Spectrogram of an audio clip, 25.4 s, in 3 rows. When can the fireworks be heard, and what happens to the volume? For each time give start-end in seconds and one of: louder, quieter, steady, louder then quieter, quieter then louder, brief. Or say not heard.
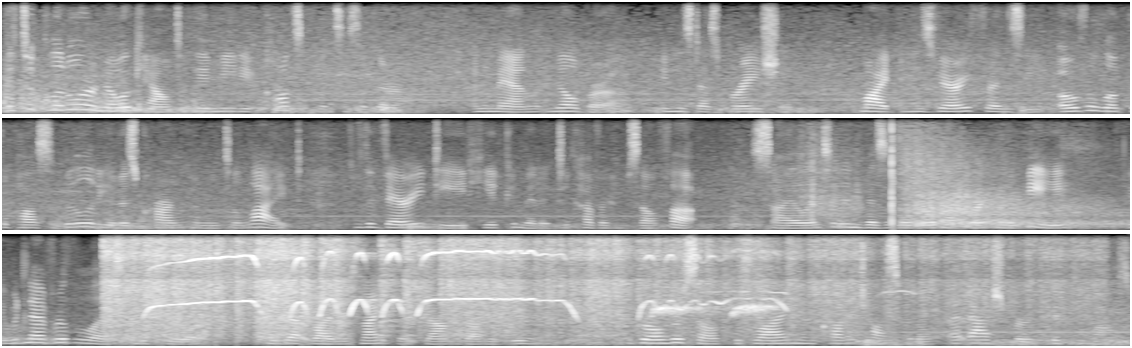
14.4-25.2 quieter.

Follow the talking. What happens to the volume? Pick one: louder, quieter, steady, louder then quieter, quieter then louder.
steady.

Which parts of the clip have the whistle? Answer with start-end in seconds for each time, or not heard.
21.9-22.8.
